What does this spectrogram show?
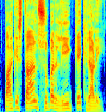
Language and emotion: Urdu, neutral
